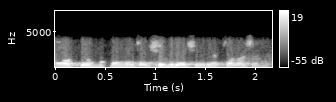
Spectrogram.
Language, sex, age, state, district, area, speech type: Kashmiri, male, 30-45, Jammu and Kashmir, Srinagar, urban, conversation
